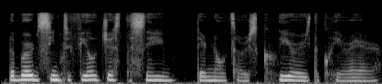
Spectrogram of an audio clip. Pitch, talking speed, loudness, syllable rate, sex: 185 Hz, 265 wpm, -20 LUFS, 5.5 syllables/s, female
